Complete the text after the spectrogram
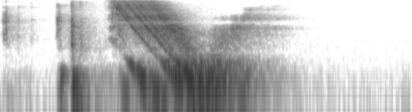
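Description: A game's electronic zap sweeps quickly downward in pitch.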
